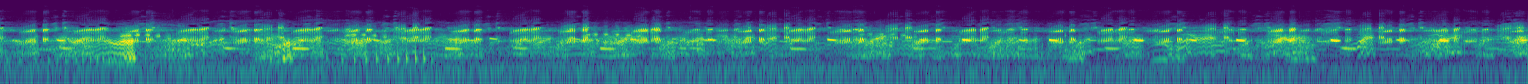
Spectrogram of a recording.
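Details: A thick chorus of many frogs croaking at once, with rapid rattling pulses and harsh overlapping calls that keep up continuously, plus occasional short whistled notes rising above the din.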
